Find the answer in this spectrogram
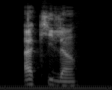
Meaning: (adjective) of a dark brown colour; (noun) 1. a dark brown colour 2. a horse of the same colour
- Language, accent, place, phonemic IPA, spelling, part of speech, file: French, France, Lyon, /a.ki.lɛ̃/, aquilain, adjective / noun, LL-Q150 (fra)-aquilain.wav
